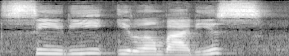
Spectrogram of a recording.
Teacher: Essas palavras também são oxítonas, porque a sílaba tônica delas é a última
